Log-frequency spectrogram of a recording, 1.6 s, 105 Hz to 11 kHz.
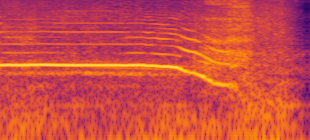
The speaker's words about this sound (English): If you want to be honest about it, I'm pretty embarrassed about that scream. The kind of scream a 5-year-old girl would be proud of.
